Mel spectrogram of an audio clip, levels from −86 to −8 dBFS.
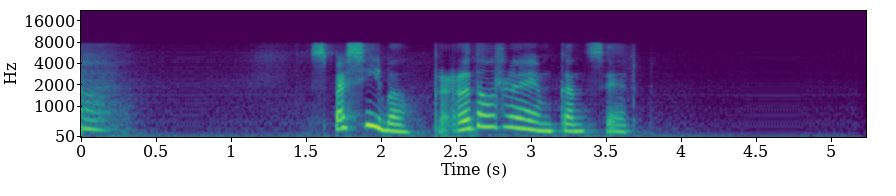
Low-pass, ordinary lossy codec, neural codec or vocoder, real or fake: none; none; codec, 16 kHz, about 1 kbps, DyCAST, with the encoder's durations; fake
